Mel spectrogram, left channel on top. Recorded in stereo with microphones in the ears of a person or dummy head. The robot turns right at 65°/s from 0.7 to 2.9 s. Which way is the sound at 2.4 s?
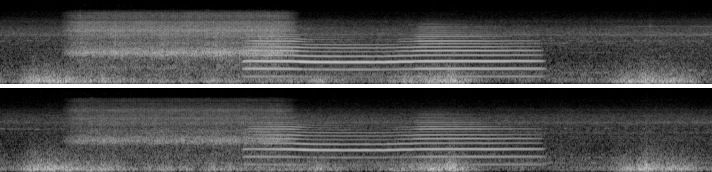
125° left.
